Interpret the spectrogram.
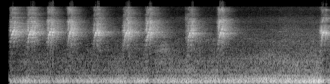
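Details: Grey-cheeked bulbul lure call used for trapping: sharp, bright chip notes repeated about three times a second in an uneven series, over a steady low engine-like hum.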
